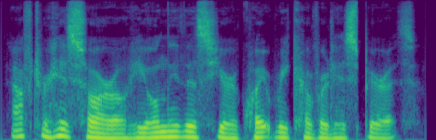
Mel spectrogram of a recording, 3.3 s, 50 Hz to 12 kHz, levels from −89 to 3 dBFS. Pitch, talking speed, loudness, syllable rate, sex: 120 Hz, 200 wpm, -14 LUFS, 6.4 syllables/s, male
